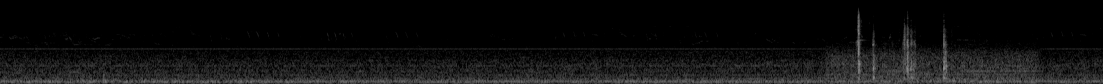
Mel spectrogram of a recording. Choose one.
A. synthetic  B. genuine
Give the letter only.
B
